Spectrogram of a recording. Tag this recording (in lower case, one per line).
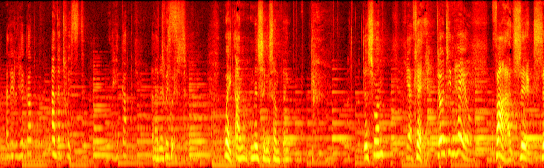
speech
music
